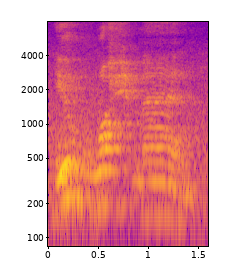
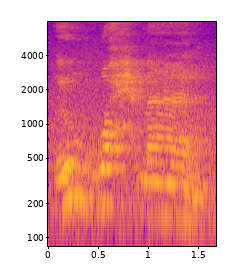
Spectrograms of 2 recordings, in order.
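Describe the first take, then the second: The two takes are said the same way.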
